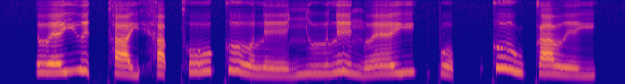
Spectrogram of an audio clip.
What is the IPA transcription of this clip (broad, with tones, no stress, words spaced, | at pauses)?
ʋɛː˧˥jʋe˥˨k̚t̪ʰaː˧˩j ha˧˩p̚t̪ʰoː˧˥ kɤː˥˨leː˩ɲɯː˧ le˥˨ŋʋɛː˧˥j | po˧˩p̚ | kɤː˥˨w ka˧ʋe˩j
